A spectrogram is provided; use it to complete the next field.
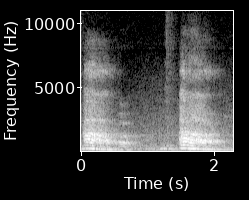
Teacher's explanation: The tongue does not touch the alveolar ridge, the roof of the mouth.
